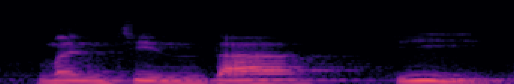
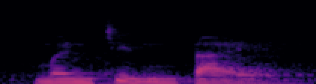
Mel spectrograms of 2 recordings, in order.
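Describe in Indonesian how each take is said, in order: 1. 'a' dan 'i' di akhir itu suku kata yang terpisah. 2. 'ai' di akhir itu satu vokal luncur. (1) "nah itu vokal rangkap" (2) "Kita nggak bilang ... enggak"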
